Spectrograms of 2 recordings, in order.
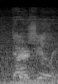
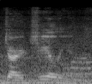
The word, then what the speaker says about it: Darjeeling: How do you pronounce that? Darjeeling. Darjeeling.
